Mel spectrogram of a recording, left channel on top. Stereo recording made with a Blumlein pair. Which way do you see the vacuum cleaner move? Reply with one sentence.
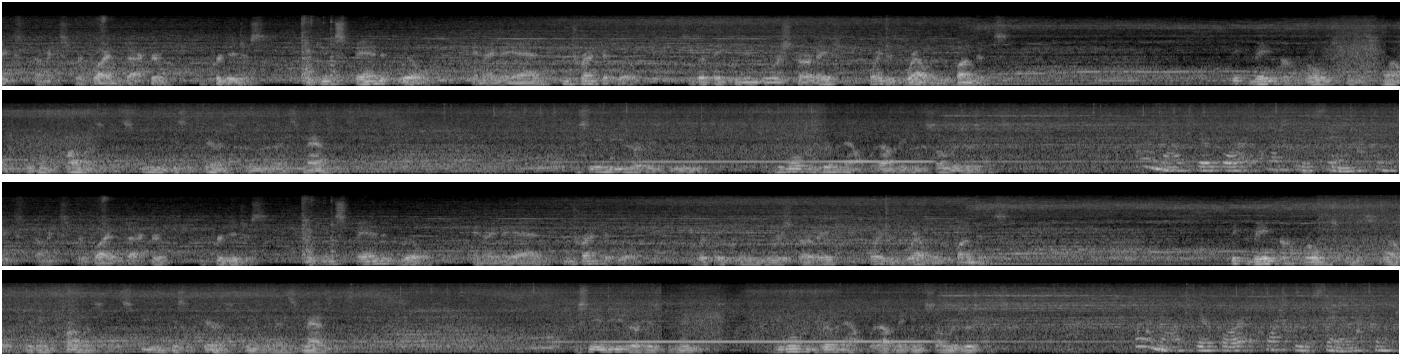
You can hear the vacuum cleaner go from the left side to the right.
